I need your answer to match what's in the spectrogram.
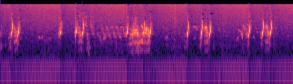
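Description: Common quail giving short, paired, slightly nasal notes, some buzzy and rasping, spaced irregularly about once a second over a steady low electrical hum.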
